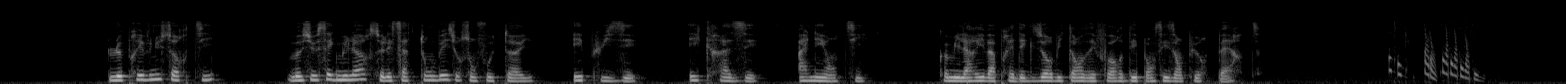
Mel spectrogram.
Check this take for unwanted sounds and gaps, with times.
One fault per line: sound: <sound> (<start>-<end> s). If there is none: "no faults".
sound: chirp (13.9-14.9 s)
